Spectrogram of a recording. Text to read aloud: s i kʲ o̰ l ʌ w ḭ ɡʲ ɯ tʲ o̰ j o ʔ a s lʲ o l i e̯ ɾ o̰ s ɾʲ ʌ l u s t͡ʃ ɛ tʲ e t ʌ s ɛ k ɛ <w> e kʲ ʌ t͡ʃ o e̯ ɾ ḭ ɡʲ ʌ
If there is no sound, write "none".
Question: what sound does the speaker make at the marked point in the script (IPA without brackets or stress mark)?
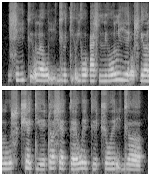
w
